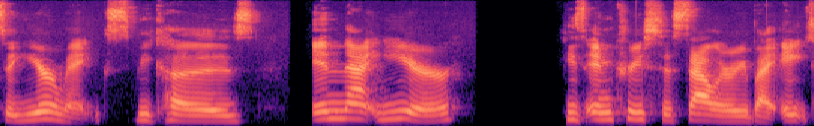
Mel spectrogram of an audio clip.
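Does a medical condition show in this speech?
No.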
